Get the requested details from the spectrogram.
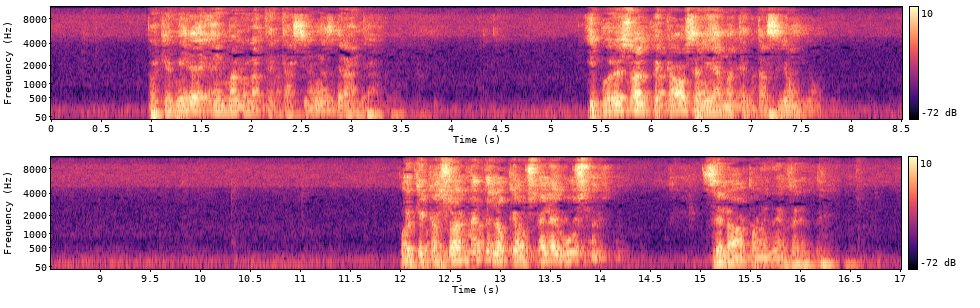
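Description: A middle-aged man speaks with feeling through a microphone and loudspeakers, in short bursts with pauses.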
